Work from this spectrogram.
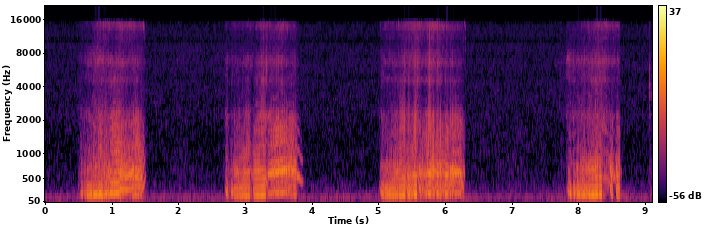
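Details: Crackhead, a fat sleeping house cat, snoring right by the ear: four drawn-out raspy breaths, low and gravelly with layered overtones, coming at a steady pace about every two and a half seconds against a faint hum.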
